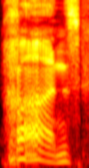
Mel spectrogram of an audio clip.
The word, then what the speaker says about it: Reims: It starts with an R, but I know you just pronounced it completely differently. But how is it? Hans. Fuck. Jeez. All right, Hans, and it's spelled Reims, but.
